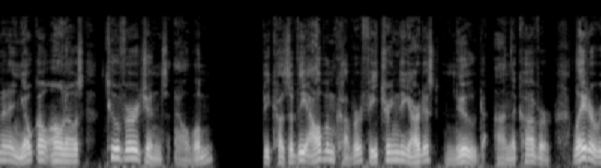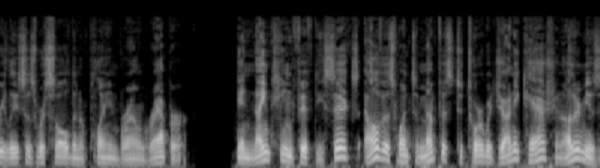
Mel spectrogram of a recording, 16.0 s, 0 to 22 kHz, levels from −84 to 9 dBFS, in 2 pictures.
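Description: No technical faults can be heard anywhere in the speech recording. There is nothing here to locate in time or explain.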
